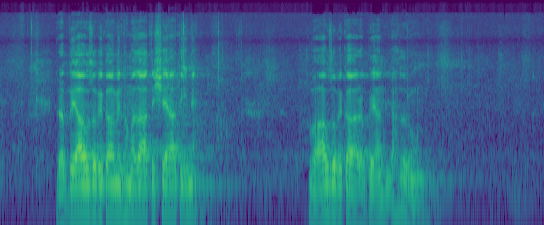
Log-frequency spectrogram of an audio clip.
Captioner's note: Arabic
